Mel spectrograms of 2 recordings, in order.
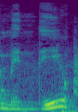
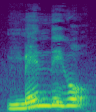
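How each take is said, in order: First: The stress falls on the second syllable. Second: The stress falls on the first syllable. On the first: This version plainly means a beggar. The speaker calls it right. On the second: In Mexico this version is a rude word. The speaker calls it wrong.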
